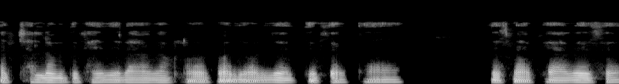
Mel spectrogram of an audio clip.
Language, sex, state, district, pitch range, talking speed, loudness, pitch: Hindi, male, Bihar, Araria, 100-110 Hz, 75 wpm, -17 LUFS, 105 Hz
